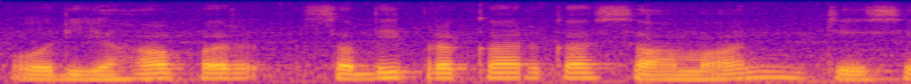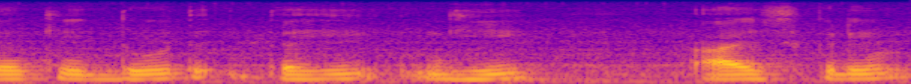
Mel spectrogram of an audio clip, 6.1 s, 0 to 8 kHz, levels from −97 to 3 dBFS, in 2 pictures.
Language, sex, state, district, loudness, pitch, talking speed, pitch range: Hindi, male, Madhya Pradesh, Dhar, -18 LUFS, 120 Hz, 140 wpm, 115-140 Hz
